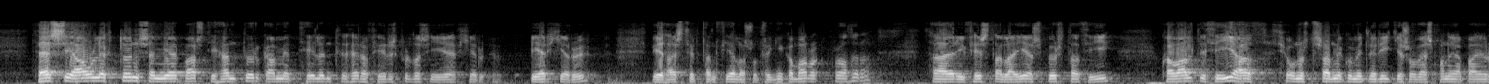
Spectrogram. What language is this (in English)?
Icelandic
